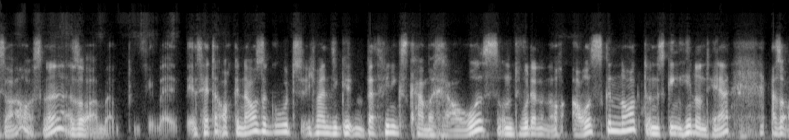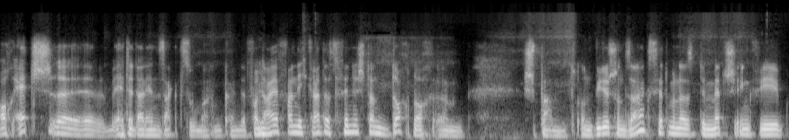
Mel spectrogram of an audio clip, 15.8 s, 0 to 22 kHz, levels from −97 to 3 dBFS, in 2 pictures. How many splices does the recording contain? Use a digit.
0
